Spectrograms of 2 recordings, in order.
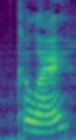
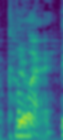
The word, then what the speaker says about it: Calais: And at 245, we got running back Raymond Calais. – Calais? Yes. He pronounces his name different than Campbell. – Okay, that's good to know. Calais. Yeah, he is from Louisiana, so he uses the French, you know, where they...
